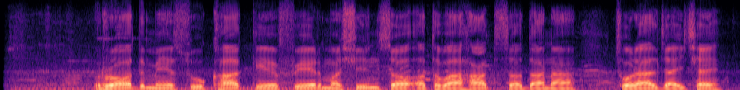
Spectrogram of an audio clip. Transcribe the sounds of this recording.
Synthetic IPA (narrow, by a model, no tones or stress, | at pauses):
ɾɔd̪mesukʰakepʰeɾməsinsə̃ət̪ʰəʋaɦãt̪ʰsə̃d̪ana | t͡ʃʰoɽaeld͡ʒajt͡ʃʰɛ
